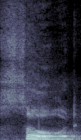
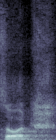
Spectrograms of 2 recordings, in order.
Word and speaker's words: sword: It's pronounced sword. The w is silent. It's pronounced sword.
